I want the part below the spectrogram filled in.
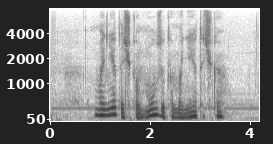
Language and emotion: Russian, sad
